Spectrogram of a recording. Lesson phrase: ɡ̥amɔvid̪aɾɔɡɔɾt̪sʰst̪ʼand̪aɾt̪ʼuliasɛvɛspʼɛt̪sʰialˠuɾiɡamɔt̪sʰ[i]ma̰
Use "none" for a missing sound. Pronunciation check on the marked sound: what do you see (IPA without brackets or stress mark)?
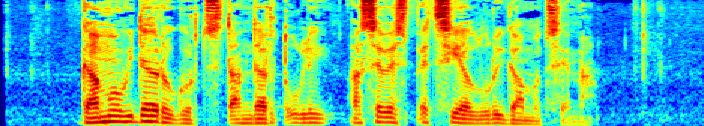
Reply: ɛ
